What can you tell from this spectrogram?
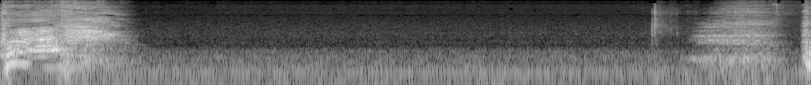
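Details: Two forceful sneezes separated by a quiet pause, sharp breath before the second; sneezing fit during a cold with sniffling all day, nose irritated after a shower and pulling a thick sweater out of the closet.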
